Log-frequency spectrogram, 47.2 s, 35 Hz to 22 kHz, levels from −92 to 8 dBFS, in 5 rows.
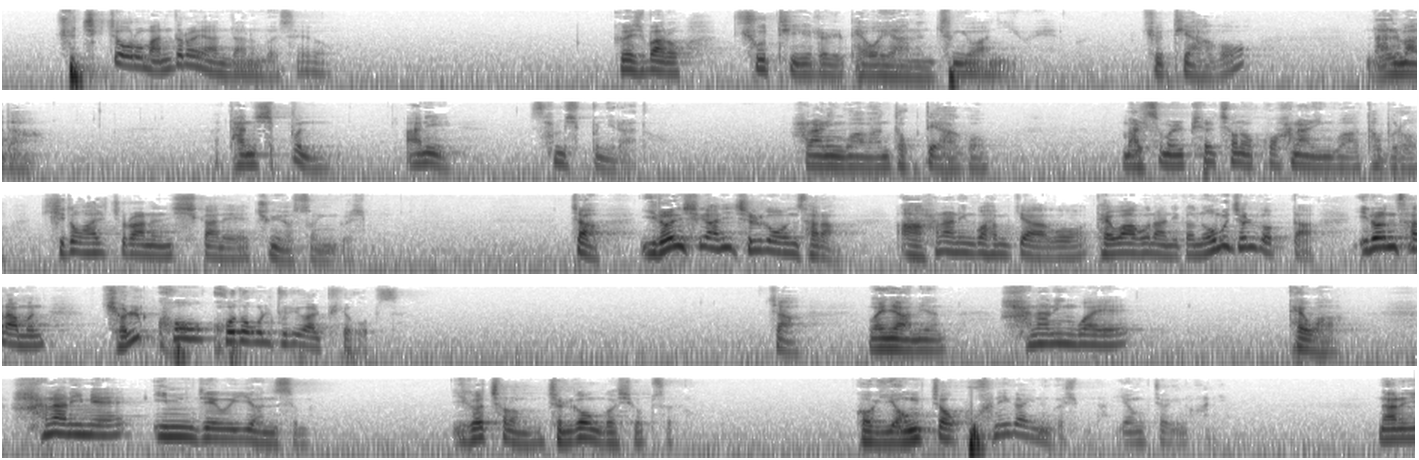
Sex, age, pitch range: male, 50-69, 105-170 Hz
